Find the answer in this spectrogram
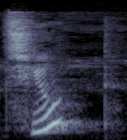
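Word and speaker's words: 치읓: তারপর আসে জিউত, জিউতটা জ বা জি এর মতো উচ্চারণ হয়, কখনো কখনো জে এর মতো উচ্চারণ হয়। এটা হলো ছিউত, ছিউতটা ছ বা সি এইচ এর মতো উচ্চারণ হয়।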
